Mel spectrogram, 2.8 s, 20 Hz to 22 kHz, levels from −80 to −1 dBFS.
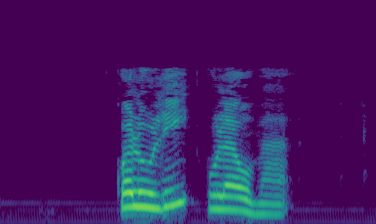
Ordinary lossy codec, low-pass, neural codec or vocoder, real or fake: AAC, 32 kbps; 7.2 kHz; none; real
